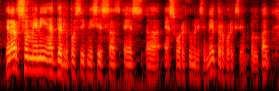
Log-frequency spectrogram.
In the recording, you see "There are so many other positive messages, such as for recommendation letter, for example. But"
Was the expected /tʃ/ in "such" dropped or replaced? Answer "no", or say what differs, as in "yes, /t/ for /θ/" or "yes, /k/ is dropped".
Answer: yes, /tʃ/ is dropped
